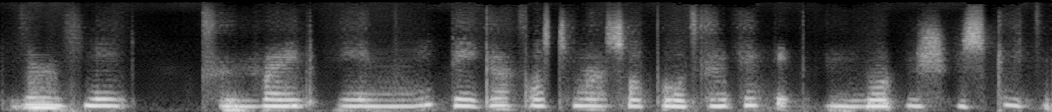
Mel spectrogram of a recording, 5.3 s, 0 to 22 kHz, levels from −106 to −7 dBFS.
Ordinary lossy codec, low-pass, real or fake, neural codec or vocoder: none; 19.8 kHz; fake; codec, 44.1 kHz, 0.9 kbps, DAC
